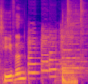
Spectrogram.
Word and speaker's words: Theevan: So I put it through Google Translate and it says it's Hindi, pronounced Theevan. I thought it was just like pronounced like how you'd say Steven if you had a lisp.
